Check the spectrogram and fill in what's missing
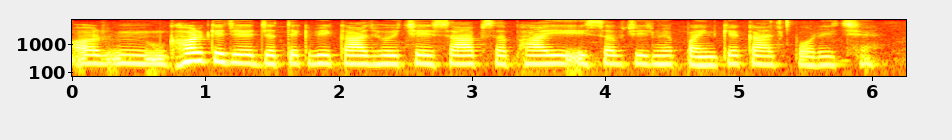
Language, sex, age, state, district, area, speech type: Maithili, female, 30-45, Bihar, Sitamarhi, urban, spontaneous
